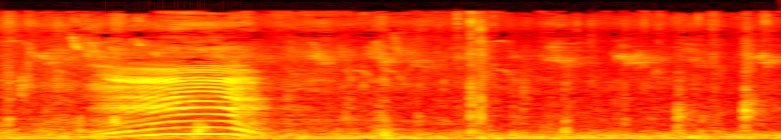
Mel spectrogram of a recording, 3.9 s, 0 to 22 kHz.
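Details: One crossbred heifer among 65 for sale near São José do Rio Preto, São Paulo, Brazil, gives a single short moo that rises then falls, followed by quiet background rustling and knocks.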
